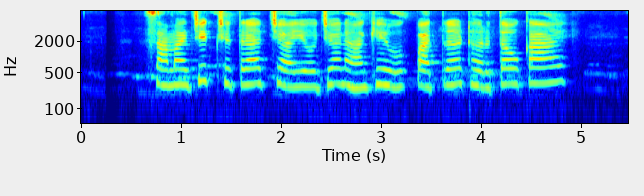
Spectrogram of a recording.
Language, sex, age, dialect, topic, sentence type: Marathi, female, 18-24, Southern Konkan, banking, question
